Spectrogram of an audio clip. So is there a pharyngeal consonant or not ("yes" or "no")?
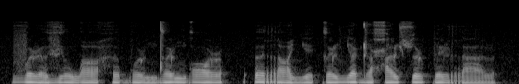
yes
